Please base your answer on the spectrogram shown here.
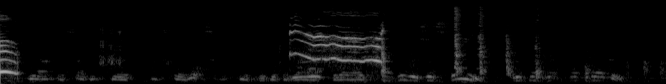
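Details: Pet African grey parrot settling in its cage at bedtime, babbling in low, speech-like murmurs, broken midway by a loud, drawn-out, meow-like whistle, then more soft chatter and a few sharp clicks.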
